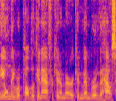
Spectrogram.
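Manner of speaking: said too fast, rattled off.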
